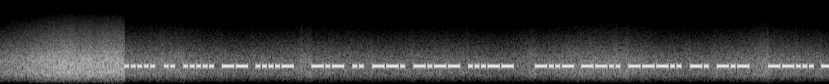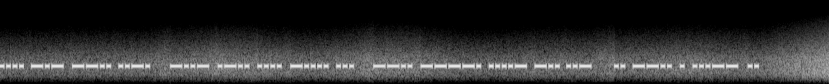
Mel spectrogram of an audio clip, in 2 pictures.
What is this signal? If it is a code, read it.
Morse code, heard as a keyed tone, hand-sent with a paddle, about 37 wpm, 860 Hz, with radio static. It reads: 5I5M4 KIGY3 XZ8NK 7BKZF XLH6S Z94DU IZE3I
